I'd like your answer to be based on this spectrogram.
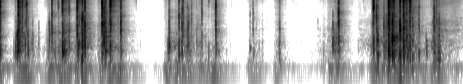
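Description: A medium printed paper bag full of cane sugar is squeezed and crinkled with fingertips. Bursts of dry, bright crinkling and crunching come in separate clusters with short silent gaps between them, and each burst dies away almost at once.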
